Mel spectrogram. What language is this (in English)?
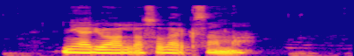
Swedish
